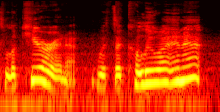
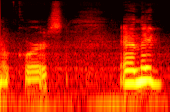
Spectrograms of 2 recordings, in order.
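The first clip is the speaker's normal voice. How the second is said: usual speaking voice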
